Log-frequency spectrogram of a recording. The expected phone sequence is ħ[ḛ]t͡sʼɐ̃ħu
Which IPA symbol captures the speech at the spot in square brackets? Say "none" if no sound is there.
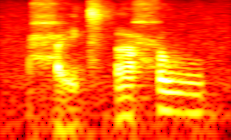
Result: ḛ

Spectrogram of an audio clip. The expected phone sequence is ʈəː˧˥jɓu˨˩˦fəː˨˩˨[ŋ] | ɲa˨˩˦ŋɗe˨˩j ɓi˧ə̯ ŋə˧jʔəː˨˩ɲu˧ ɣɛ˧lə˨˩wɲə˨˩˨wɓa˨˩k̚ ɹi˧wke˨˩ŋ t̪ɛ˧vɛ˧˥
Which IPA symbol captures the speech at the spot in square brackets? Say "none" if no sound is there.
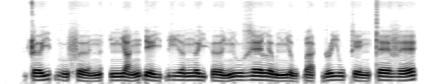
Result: n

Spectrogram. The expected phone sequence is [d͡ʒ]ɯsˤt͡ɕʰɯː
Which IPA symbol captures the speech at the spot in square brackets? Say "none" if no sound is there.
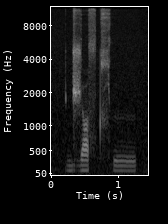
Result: d͡ʒ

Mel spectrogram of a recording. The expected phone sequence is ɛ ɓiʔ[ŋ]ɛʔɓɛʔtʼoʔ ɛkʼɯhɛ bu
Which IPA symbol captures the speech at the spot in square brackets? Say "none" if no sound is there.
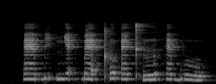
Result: ɲ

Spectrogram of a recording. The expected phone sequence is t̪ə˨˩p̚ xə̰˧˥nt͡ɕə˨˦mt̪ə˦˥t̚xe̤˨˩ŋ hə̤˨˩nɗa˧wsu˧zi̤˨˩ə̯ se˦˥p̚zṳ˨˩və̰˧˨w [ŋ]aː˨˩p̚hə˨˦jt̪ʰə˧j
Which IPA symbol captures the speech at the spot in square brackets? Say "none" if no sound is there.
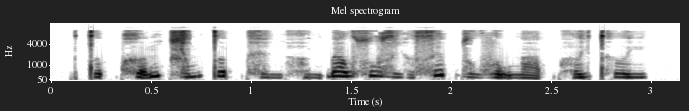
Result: ŋ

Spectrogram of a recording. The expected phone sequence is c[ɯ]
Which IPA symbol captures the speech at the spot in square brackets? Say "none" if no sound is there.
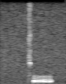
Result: u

